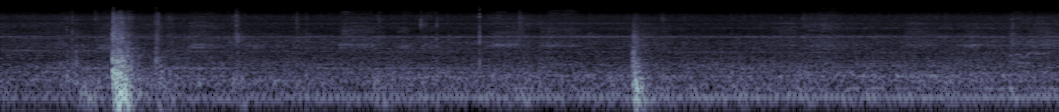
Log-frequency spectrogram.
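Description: Two car doors slamming shut, one about a second in and another about six seconds in, over steady background noise.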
